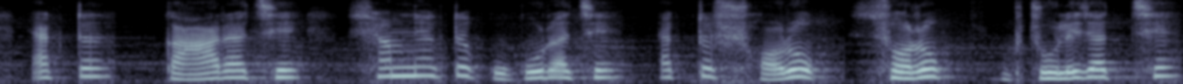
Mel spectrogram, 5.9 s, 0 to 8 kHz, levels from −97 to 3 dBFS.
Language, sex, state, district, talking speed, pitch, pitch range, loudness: Bengali, female, West Bengal, Malda, 120 wpm, 250 Hz, 230-275 Hz, -29 LUFS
